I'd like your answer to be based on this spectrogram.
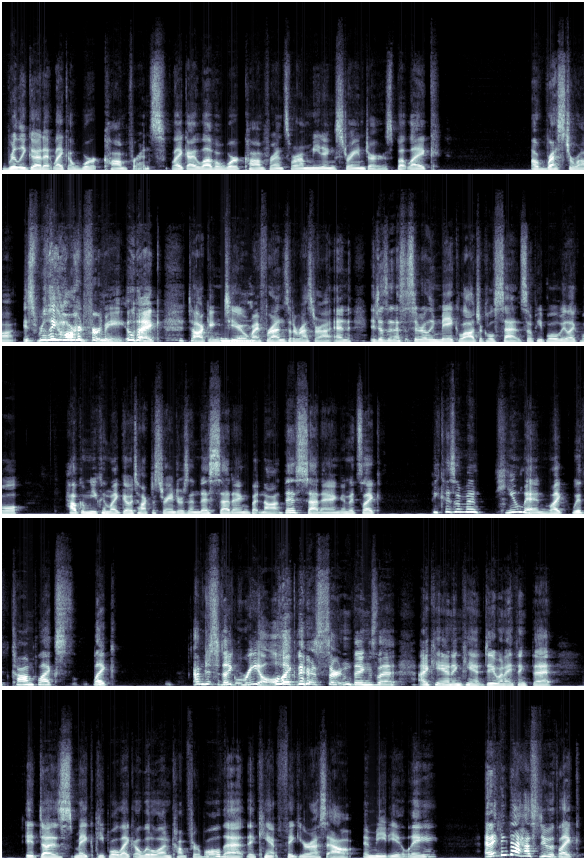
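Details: Adult woman speaking; typical speech.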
